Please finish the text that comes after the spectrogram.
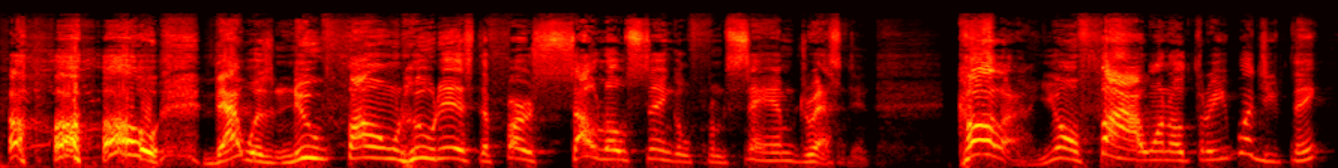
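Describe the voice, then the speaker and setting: Hype radio dj, high voice bouncing all over, dry close sound. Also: male voice, big pitch swings, a little slow, creaky, fairly bright tone, breathy edge, dry recording, soft background music, heavily acted. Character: brash male radio host, hype and showy. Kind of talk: table read of a TV comedy script.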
